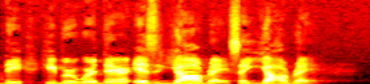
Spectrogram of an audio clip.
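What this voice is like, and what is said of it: Put-on Southern accent. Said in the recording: “I said that with a southern accent.”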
